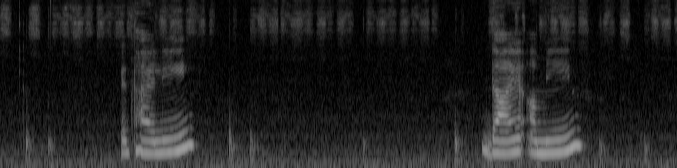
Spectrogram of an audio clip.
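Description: Marker or chalk scratching across a board while a lecturer on pharmaceutical stabilizers speaks over it in two short phrases, the faint strokes sitting beneath the voice.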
